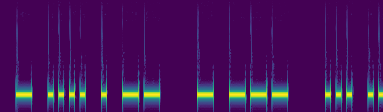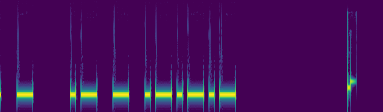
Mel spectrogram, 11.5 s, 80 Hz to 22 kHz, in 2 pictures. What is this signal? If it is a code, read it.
Morse code, heard as a keyed tone, about 16 wpm, 700 Hz. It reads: THEM TO SIT AT.
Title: Sentences from Top 1000 Words - Review Part 2 - 15wpm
